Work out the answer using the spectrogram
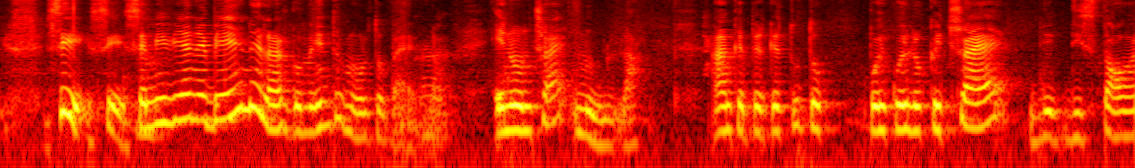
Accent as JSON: {"language": "Italian", "town": "Bologna", "region": "Emilia-Romagna", "country": "Italy", "said": "io, come mio papà, da buona bolognese, sono piena di modi di dire"}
